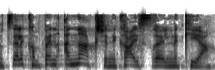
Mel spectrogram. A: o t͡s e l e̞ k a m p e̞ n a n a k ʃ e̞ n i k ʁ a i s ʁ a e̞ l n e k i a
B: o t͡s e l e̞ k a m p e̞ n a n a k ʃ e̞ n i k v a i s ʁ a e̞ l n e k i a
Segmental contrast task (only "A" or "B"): A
